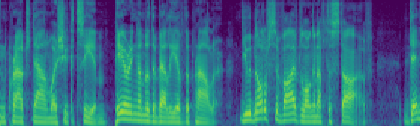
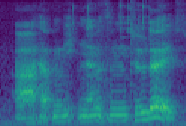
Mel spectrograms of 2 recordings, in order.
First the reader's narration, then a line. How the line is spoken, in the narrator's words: he mumbled through a mouthful of crumbs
